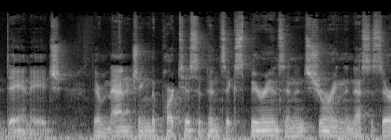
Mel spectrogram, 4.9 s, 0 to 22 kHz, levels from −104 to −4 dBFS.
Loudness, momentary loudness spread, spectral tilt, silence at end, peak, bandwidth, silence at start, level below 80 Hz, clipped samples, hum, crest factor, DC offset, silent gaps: -33 LUFS; 6 LU; -4.5 dB/octave; 0 s; -16 dBFS; 16 kHz; 0 s; -44 dBFS; under 0.1%; none; 18 dB; under 0.1%; none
